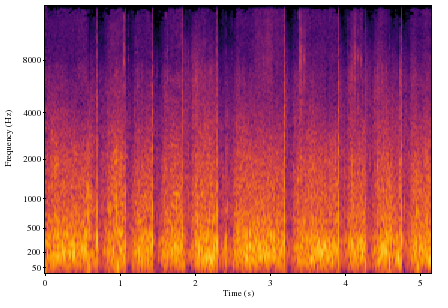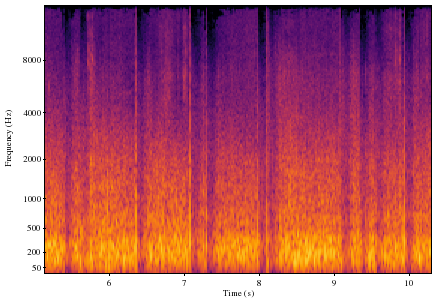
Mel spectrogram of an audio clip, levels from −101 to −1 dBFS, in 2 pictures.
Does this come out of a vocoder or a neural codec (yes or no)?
no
